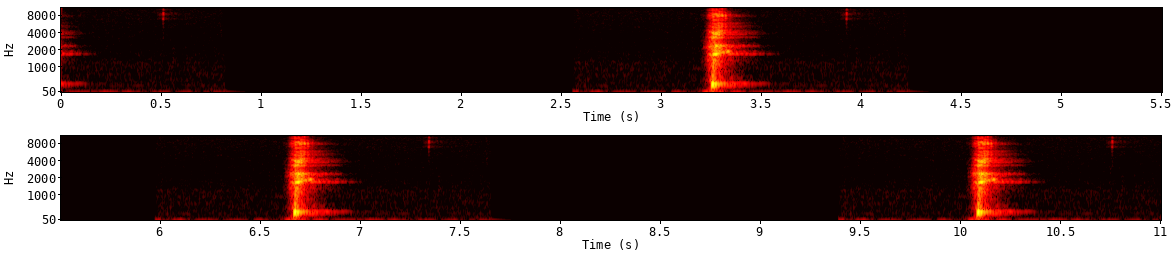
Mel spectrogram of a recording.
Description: I got this idea because i was hiccuping too much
